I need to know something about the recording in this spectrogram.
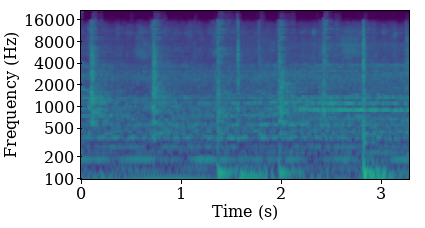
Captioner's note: chanting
